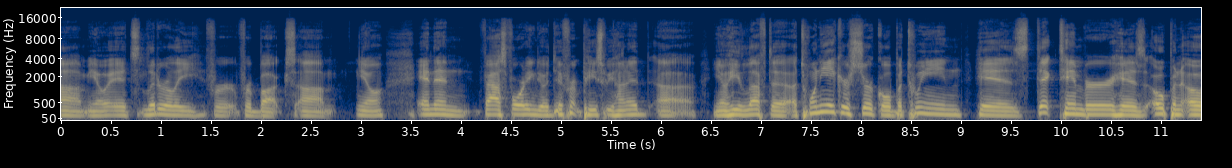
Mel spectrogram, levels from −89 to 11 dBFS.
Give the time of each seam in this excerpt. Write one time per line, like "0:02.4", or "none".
0:01.5
0:06.4
0:09.1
